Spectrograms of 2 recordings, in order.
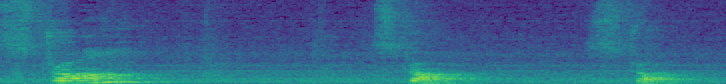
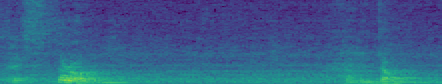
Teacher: In English, that’s one syllable, /strɒŋ/, but depending on your first language, it may sound as if it’s two syllables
